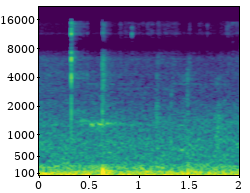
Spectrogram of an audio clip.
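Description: Clicker of a Daiwa Saltiga 15H lever-drag fishing reel being tried, sounding faintly as the spool is turned, with one sharper click about a third of a second in; it is not that loud.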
